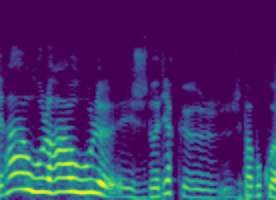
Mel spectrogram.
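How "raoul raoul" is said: loud high call across the aisle; a stranger shouting the child's name. Retold or imitated. A stranger in the supermarket calls the boy's name, loud and high.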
